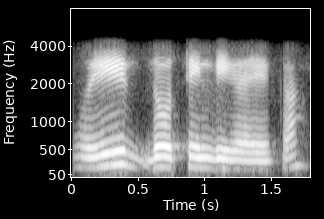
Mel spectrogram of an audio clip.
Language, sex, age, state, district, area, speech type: Hindi, female, 60+, Uttar Pradesh, Mau, rural, conversation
